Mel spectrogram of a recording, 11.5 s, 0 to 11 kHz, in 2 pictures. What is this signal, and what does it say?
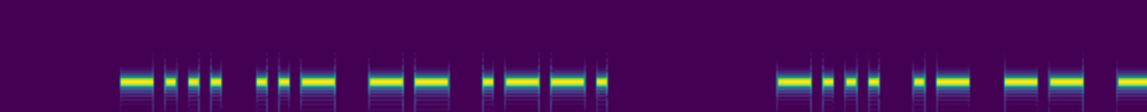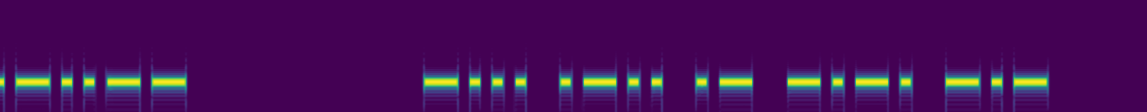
Morse code, heard as a keyed tone, about 21 wpm, 800 Hz. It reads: BUMP BAM, BLACK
